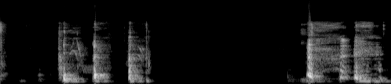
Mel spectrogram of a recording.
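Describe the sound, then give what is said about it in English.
Harsh coughing in two clusters: three quick coughs, a pause, then a tighter run of three. The coughs are dry and abrupt, with silence around them. “All right, we're all going to cough now.”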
